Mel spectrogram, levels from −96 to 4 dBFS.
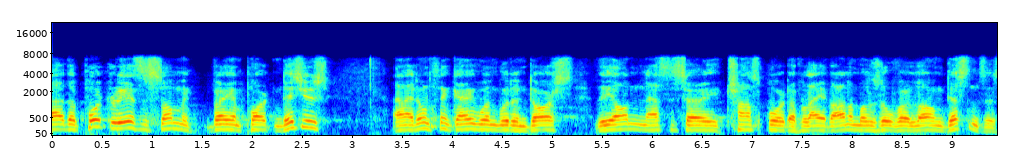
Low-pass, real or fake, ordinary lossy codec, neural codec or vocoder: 7.2 kHz; fake; Opus, 24 kbps; codec, 16 kHz, 8 kbps, FreqCodec, smaller model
